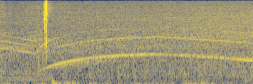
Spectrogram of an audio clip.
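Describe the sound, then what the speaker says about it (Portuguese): A fire truck siren wails in the video game GTA V, its rising-and-falling electronic tone sweeping up sharply then holding high and steady, loud and close over faint background noise, with a brief sharp click near the start. "Eu vou com a sirene ligada mesmo"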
